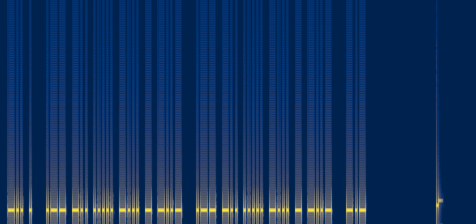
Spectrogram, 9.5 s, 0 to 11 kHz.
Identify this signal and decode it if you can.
Morse code, heard as a keyed tone, about 28 wpm, 700 Hz. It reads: DE WD5BTX WD5BTX K
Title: Common QSO Phrases Encore 28wpm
